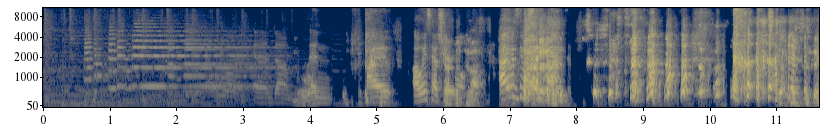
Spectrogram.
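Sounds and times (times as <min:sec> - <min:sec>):
speech: 0:03.7 - 0:10.2, 0:11.0 - 0:11.6
laughter: 0:06.0 - 0:11.6
person coughing harshly: 0:07.2 - 0:08.6, 0:10.0 - 0:11.6.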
